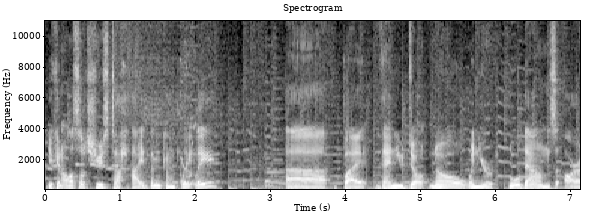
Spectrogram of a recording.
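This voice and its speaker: A male live streamer talks in a medium-pitched voice over background music. He rambles casually through game commentary, self-deprecating and loose with swearing. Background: cartoonish upbeat game music.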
